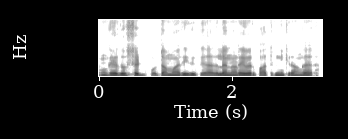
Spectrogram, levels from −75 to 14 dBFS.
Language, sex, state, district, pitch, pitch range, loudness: Tamil, male, Tamil Nadu, Kanyakumari, 105 Hz, 100-110 Hz, -17 LUFS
